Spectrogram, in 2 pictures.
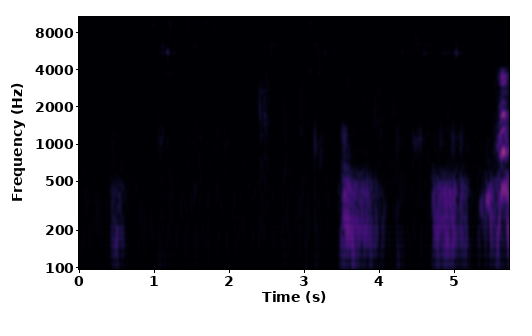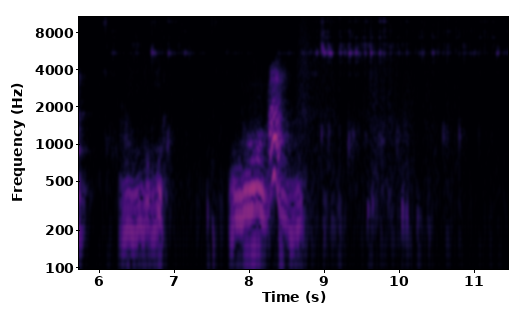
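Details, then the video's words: A nine-week-old male Alaskan Malamute puppy, playing with a cat toy and "talking" to it, gives a run of short, throaty grumbles and woo-like yowls. "Alaskan Malamute puppy playing and talking!"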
